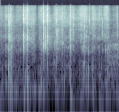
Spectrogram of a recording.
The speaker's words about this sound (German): Und es ist die erste Naturfoto-News, ja, zu der ich hier ein Post-it habe. Ich raschel mal damit.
